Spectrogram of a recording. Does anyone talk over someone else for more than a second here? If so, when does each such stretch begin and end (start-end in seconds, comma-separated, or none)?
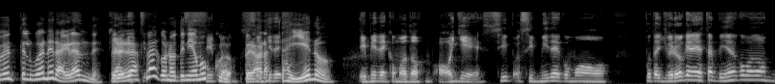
1.1-2.9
